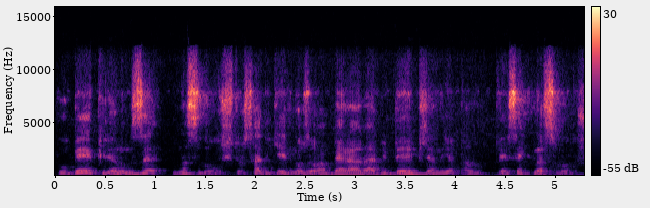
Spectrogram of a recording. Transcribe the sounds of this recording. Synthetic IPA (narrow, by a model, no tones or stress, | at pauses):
bubeːpʰilʲanɯmɯzɯnasɯlˠo̞̰lˠuʃt̪ʰuɾshad̪iɟelʲino̞zamanbeɾaːbæɾbibejpʰilʲanɯjapʰalˠɯmd̪esɛcnasɯlˠo̞̰lˠuɾ̥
